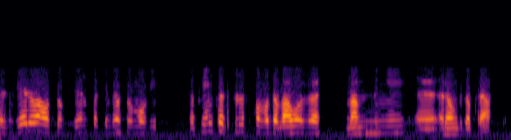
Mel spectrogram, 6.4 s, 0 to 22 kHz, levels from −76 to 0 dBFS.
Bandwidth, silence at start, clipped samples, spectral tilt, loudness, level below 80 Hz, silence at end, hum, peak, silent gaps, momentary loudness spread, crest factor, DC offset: 3.8 kHz; 0 s; under 0.1%; -8 dB/octave; -29 LUFS; -74 dBFS; 0.25 s; none; -8 dBFS; none; 19 LU; 20 dB; under 0.1%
